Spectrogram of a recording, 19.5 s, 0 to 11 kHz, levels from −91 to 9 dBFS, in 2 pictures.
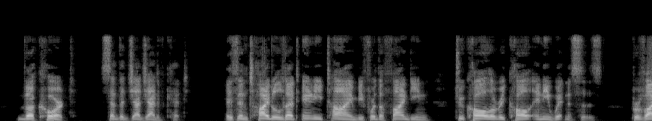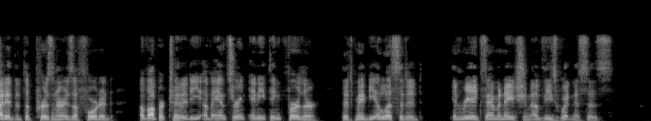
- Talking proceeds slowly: Yes, slow, 130 wpm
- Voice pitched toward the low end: Yes, low, 110 Hz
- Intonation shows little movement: No, average, 4.1 semitones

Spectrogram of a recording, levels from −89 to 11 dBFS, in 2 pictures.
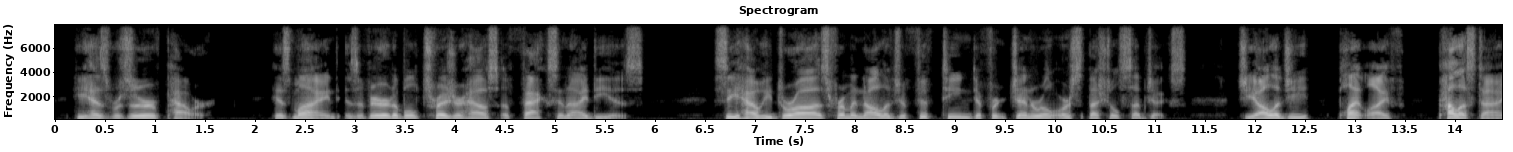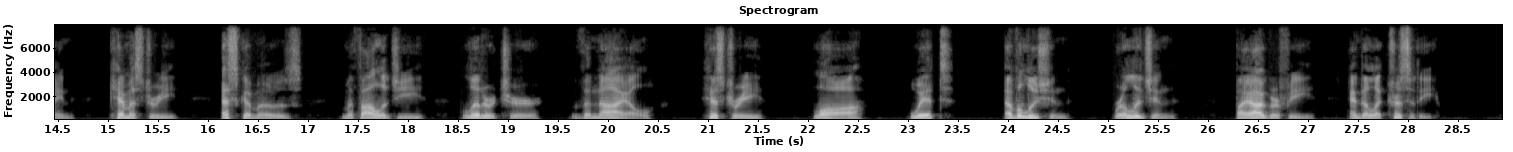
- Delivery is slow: Yes, slow, 95 wpm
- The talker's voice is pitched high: No, low, 105 Hz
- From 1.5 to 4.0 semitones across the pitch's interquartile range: No, average, 4.6 semitones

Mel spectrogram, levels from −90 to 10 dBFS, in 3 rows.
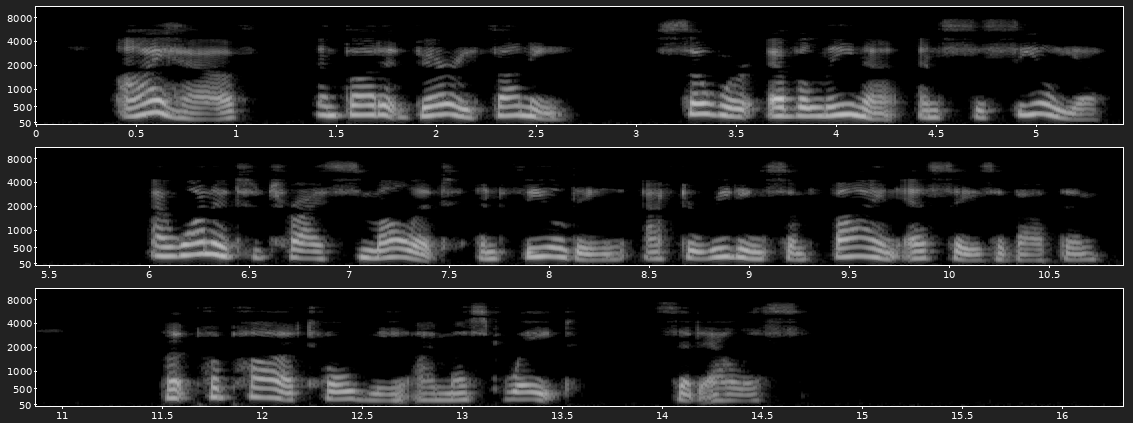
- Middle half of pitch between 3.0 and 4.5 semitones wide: No, average, 5.3 semitones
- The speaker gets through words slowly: Yes, slow, 130 wpm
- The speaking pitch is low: No, high, 215 Hz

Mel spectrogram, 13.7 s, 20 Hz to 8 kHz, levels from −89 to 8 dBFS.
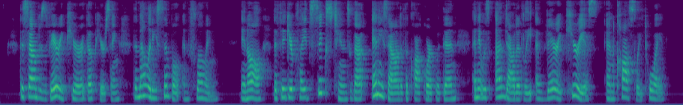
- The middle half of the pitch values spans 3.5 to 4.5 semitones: Yes, average, 4.1 semitones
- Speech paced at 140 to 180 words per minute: Yes, average, 160 wpm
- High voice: Yes, high, 210 Hz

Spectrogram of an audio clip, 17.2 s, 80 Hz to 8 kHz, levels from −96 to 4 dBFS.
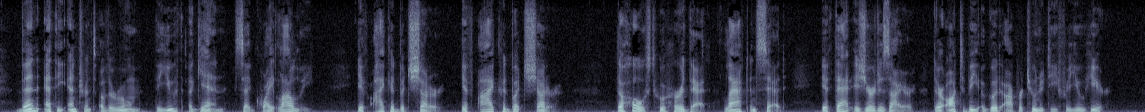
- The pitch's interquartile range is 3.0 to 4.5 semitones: No, average, 5.0 semitones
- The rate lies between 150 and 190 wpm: Yes, average, 160 wpm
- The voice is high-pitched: No, low, 120 Hz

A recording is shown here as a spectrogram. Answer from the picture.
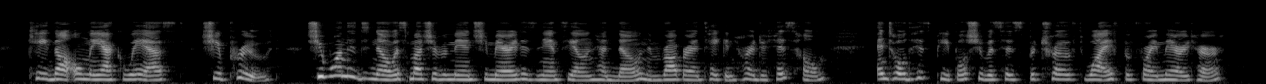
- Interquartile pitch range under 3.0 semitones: Yes, narrow, 2.5 semitones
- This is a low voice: No, high, 225 Hz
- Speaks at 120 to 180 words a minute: No, fast, 205 wpm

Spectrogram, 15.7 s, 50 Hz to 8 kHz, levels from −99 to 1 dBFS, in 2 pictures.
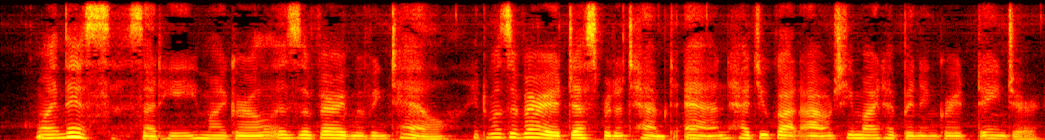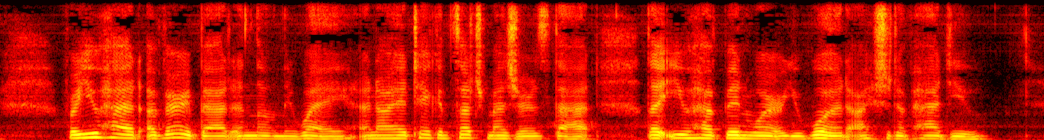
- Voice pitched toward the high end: No, medium, 165 Hz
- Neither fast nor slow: No, fast, 220 wpm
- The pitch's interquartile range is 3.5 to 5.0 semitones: No, average, 2.8 semitones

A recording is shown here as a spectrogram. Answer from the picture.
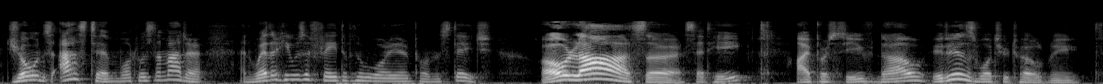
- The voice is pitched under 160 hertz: Yes, medium, 140 Hz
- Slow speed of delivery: No, average, 175 wpm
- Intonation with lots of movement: Yes, wide, 7.5 semitones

